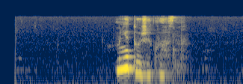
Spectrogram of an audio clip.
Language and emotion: Russian, sad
